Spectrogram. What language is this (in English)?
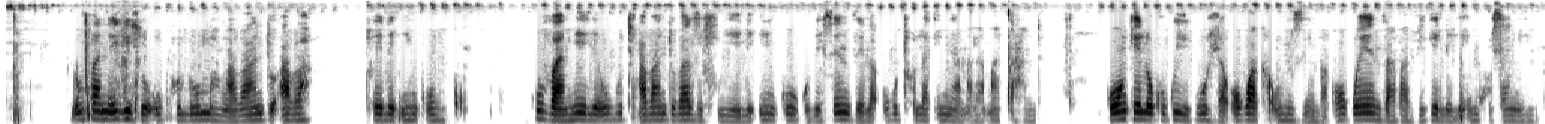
North Ndebele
